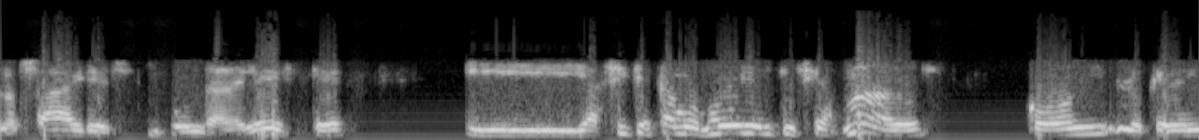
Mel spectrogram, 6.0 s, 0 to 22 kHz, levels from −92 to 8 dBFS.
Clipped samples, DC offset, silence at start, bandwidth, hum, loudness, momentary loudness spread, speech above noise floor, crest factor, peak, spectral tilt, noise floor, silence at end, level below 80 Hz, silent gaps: under 0.1%; under 0.1%; 0 s; 6.2 kHz; none; -14 LUFS; 6 LU; 38 dB; 10 dB; -4 dBFS; -7 dB/octave; -51 dBFS; 0 s; -50 dBFS; none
